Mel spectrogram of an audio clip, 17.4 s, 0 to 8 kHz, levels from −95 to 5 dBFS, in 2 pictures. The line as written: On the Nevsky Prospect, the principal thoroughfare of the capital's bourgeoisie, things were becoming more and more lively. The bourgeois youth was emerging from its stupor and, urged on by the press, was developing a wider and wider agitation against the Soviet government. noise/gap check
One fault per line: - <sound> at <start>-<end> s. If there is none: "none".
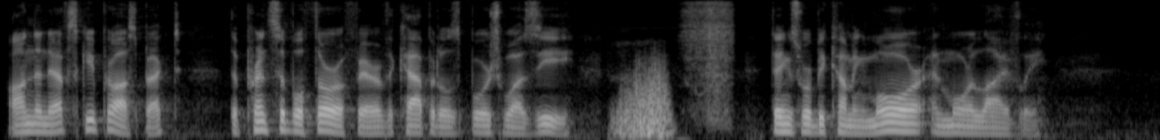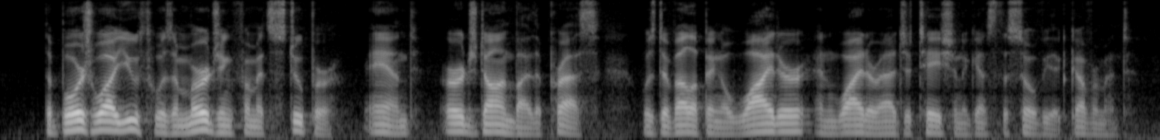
- sniff at 4.5-5.5 s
